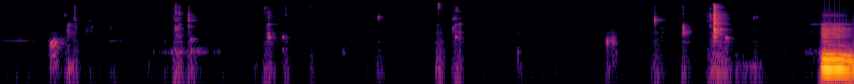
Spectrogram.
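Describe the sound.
Quiet mouth clicks and lip smacks while tasting a sip of Bruichladdich single malt whisky, a few sparse, faint clicks separated by silence.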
